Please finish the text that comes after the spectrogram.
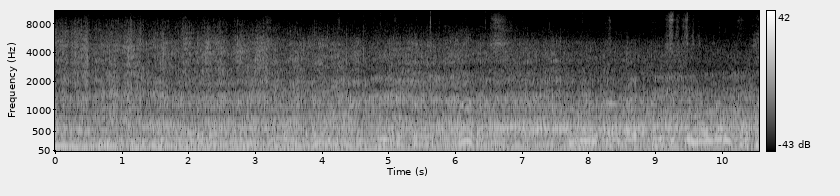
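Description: Vintage de Havilland Dragon Rapide biplane leading a formation at the Duxford VE Day anniversary air show, a steady droning propeller engine roar holding loud throughout, with a commentator talking over it.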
